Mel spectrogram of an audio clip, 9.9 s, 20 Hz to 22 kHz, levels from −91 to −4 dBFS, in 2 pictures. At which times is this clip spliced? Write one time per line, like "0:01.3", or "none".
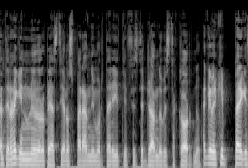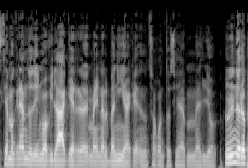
none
